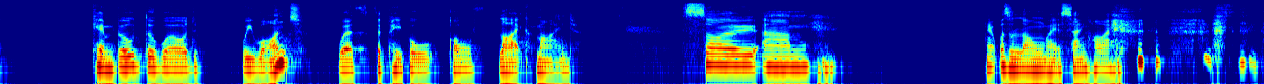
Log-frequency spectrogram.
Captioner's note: laughter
